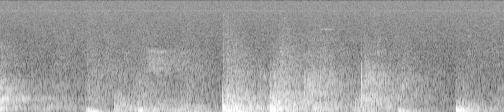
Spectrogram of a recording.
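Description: Near silence, with faint footsteps on a wooden stage floor: soft, irregular thumps about a second apart.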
